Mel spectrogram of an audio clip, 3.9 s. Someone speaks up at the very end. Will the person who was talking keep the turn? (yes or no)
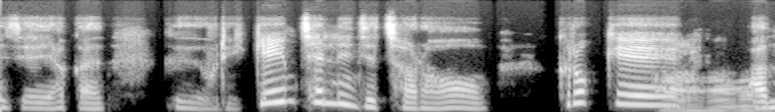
yes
